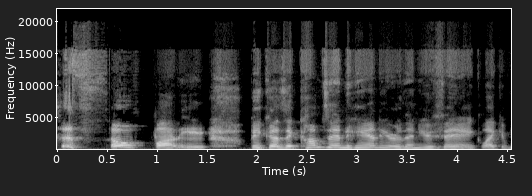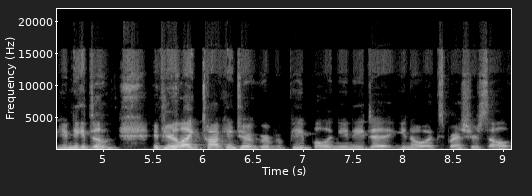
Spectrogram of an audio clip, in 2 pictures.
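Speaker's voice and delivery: ordinary talk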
